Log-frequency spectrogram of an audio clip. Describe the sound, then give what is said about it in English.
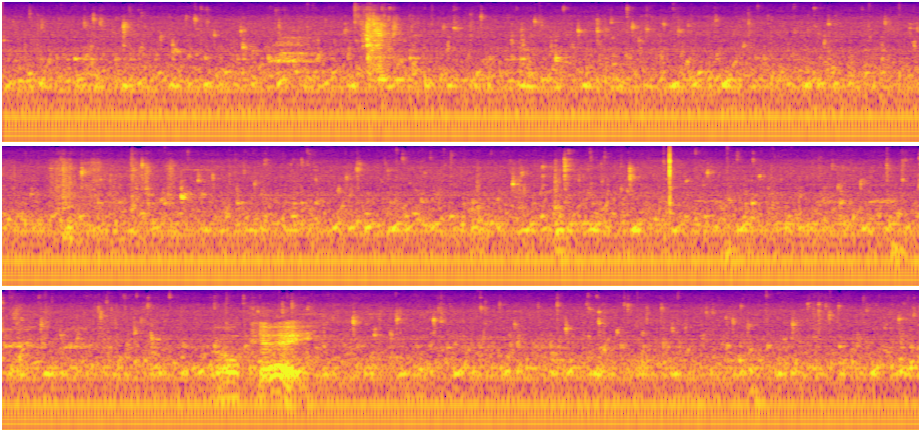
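Aquarium tank water pours steadily for several seconds to top off a container, a continuous trickling splash with a low background hum and a few small knocks, one louder near the end. No one speaks. “And then we're going to go ahead and top that one off with the rest of our tank water.”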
